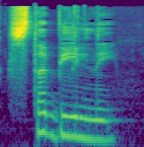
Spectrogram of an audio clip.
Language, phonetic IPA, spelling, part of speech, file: Ukrainian, [stɐˈbʲilʲnei̯], стабільний, adjective, Uk-стабільний.ogg
- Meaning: stable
